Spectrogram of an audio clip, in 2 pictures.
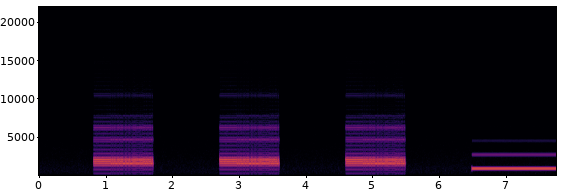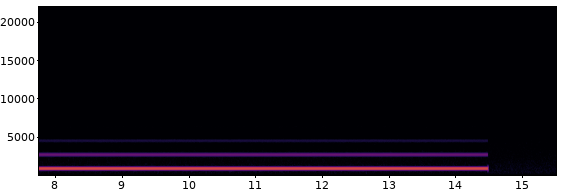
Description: Emergency Alert System (SAME) tones (header bursts, then the 853 and 960 Hz attention tone), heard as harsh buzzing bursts, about 520.83 baud.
